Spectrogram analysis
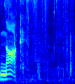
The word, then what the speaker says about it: CNOC: CNOC, I believe it's pronounced knock.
